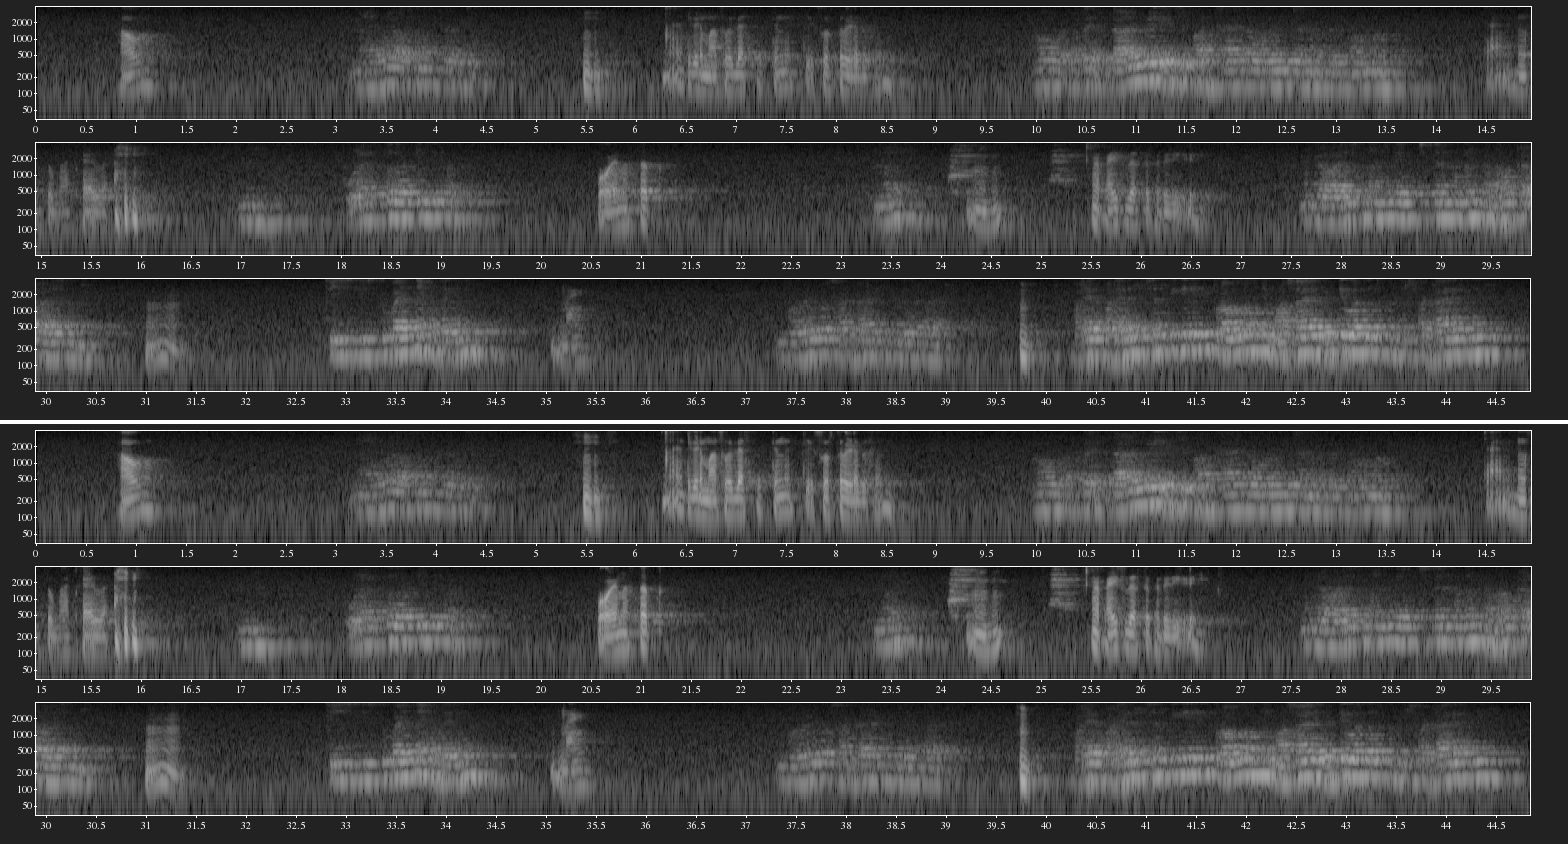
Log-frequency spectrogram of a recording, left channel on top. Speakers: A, on the right; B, on the left.
A: हाव.
B: नाहीवर असं नसतय वाटते.
A: नाही तिकडे मासेवाले जास्त आहेत त्यांना ते स्वस्त भेटत असेल.
B: हो ग अबे डाळबिळ घ्यायची भात खायचा वरण-बिरण असं नॉर्मल.
A: काय नसतं भात खायचा.
B: हम्म पोळ्या असतात वाटतेन तिकडं.
A: पोळ्या नसतात.
B: मग?
A: अ हम्म राईस जास्त खातात इकडे.
B: मग काय राईसन आम्ही काय चिकन मटन खाणार का राईसन?
A: हम्म
B: फीश गीस तू काहीच नाही खातायानी?
A: नाही.
B: बरय ब शाकाहारी तीकड यदा.
A: हम.
B: बाहेर, बाहेर दिसत बी गेले की प्रॉब्लेम होतेे मसाहारी भेट्टी भातच पण ती शाकाहारी मधी. <inaudible>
